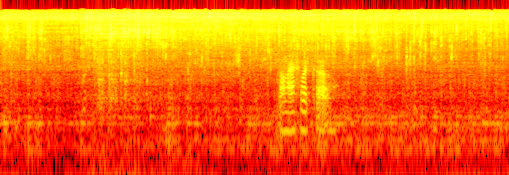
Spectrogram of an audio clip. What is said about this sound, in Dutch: Ik spoel even een. Eh, ik was even een waterfles eh, voor mijn zoon. Die gebruikt hij altijd naast de computer. Het is lekker, het water is warm.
